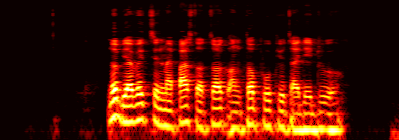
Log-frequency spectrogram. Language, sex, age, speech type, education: Nigerian Pidgin, male, 30-45, spontaneous, tertiary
